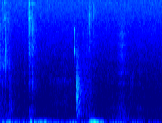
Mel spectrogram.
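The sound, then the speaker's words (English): A few soft, irregular clicks of typing on a computer keyboard to search Google, quiet, spaced out rather than rapid, with no one talking. “Like, I'm gonna Google that, because I mean, I don't ever see them.”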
